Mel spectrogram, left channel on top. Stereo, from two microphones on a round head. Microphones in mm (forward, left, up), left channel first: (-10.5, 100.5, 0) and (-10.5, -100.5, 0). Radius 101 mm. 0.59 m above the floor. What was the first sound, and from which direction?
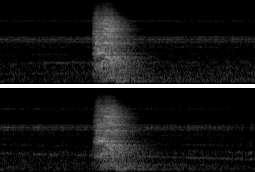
A zipper, 65° left (ahead or behind).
